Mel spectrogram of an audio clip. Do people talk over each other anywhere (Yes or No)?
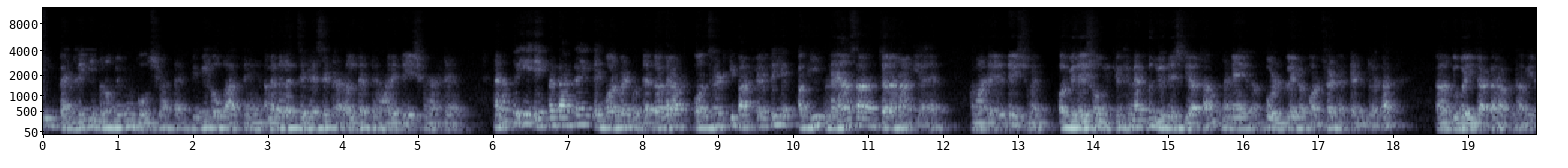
No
